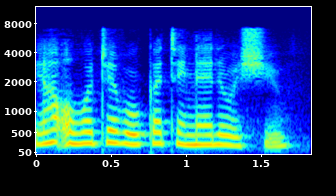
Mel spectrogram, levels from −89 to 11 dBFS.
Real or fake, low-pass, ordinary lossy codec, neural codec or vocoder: fake; 7.2 kHz; MP3, 48 kbps; codec, 16 kHz, 0.5 kbps, FunCodec, trained on LibriTTS, 25 frames a second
